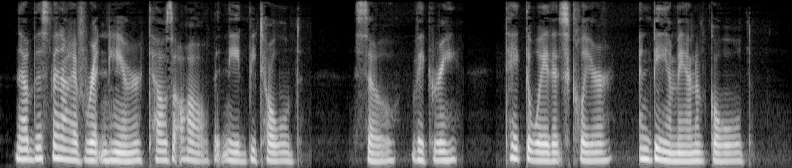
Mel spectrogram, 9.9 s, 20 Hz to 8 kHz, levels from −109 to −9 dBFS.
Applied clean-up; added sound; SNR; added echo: none; none; none; none.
